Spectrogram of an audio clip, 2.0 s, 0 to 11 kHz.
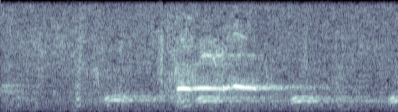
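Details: Wintering Eurasian teal on a park pond at Junsai-ike green space, Chiba, Japan, March 2025. One drawn-out high whistled note sounds mid-clip, with lower soft nasal notes before and after it over a hissing background.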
